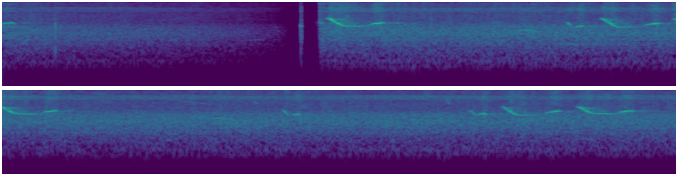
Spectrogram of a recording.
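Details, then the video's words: A longclaw (genus Macronyx) gives short, high, thin whistled notes with a quick downward flick, in loose groups of two or three, over steady broadband hiss. "Macronyx - Longclaws Bird"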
